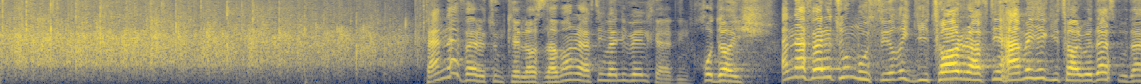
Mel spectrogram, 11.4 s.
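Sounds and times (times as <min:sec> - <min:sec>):
audience applause: 0:00.0 - 0:04.3
speech: 0:04.2 - 0:11.4.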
